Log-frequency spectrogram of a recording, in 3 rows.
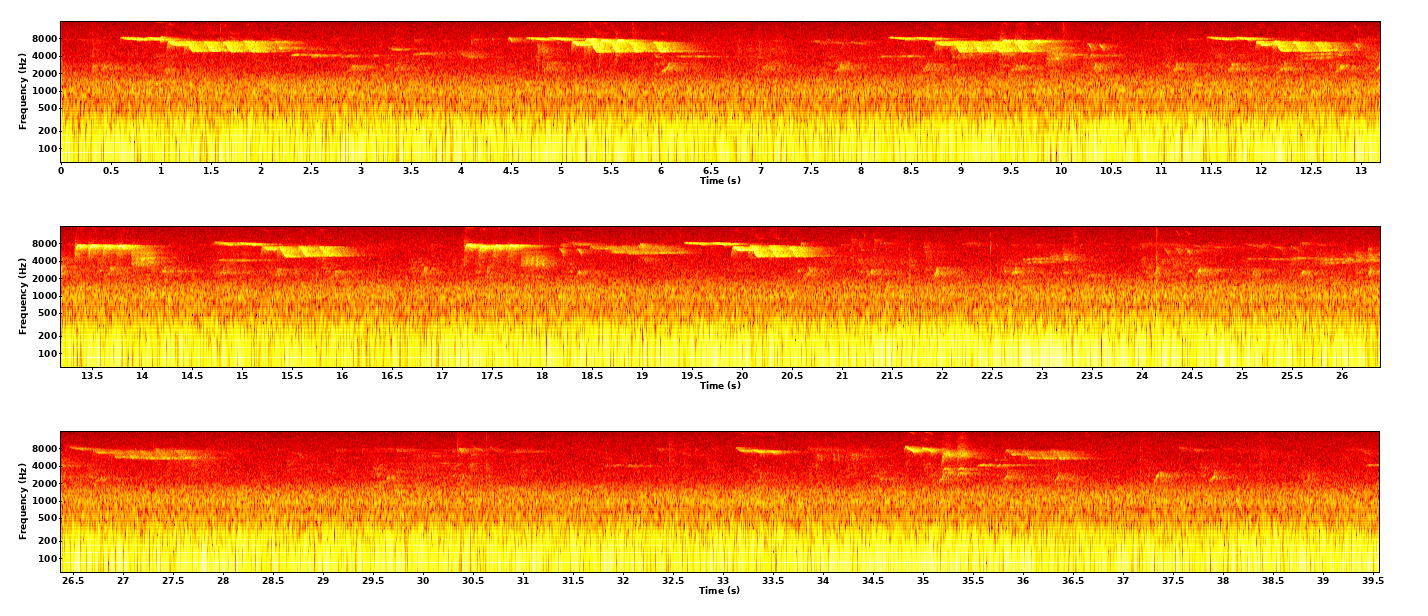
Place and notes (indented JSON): {
  "title": "Maintenon, France - Quiet forest",
  "date": "2016-12-24 09:57:00",
  "description": "Very quiet ambiance in a forest during a cold winter morning and two trains crossing.",
  "latitude": "48.59",
  "longitude": "1.59",
  "altitude": "137",
  "timezone": "Europe/Berlin"
}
